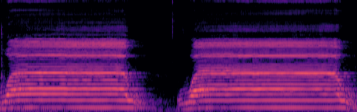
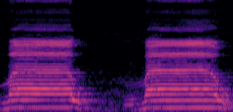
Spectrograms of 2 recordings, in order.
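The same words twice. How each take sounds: First: It is made with both lips rounded. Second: It is made with teeth on the lower lip. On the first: The speaker calls it right. "दोनों होठों को गोल करके वाव को अदा किया जाए" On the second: The speaker calls it wrong. "ऊपर के जो दांत हैं ये नीचे के होंठ में दबा कर"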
